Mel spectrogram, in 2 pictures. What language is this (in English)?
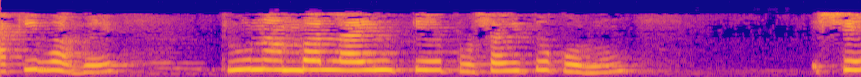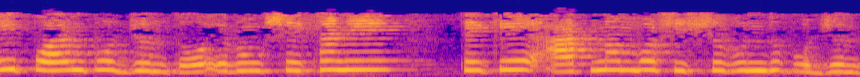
Bangla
